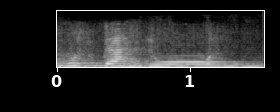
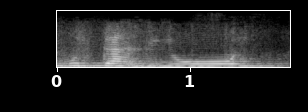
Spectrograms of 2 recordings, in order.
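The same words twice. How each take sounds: First: The glottal stop is dropped from the word entirely. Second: The glottal stop is replaced by a y sound. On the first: "فنحذف الهمزة ونقول" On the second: "ده همز مضموم بعد كسر فيبدأ الياء"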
